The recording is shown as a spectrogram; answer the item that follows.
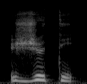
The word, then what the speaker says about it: jeter: Le E se prononce quand il est dans la première syllabe du mot. Par exemple, dans demain, fenêtre ou encore jeter.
